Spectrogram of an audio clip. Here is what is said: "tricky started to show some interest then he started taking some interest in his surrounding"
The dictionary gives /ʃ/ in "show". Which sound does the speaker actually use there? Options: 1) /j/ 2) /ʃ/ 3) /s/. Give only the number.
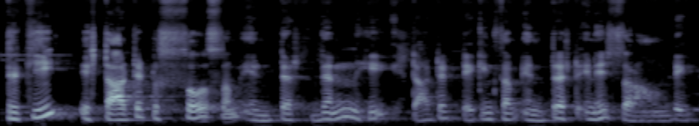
3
